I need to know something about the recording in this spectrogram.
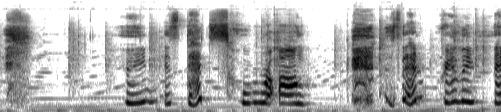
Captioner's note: chair creaking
